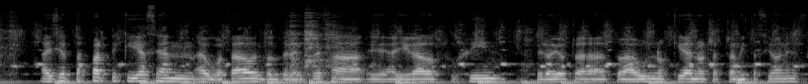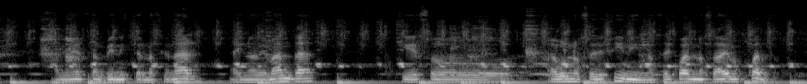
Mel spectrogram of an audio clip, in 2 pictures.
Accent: Mehuín, Los Ríos, Chile; Bueno, yo soy de acá de Mehuín

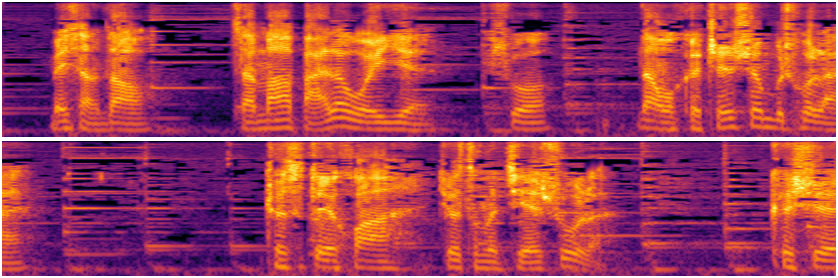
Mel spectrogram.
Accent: Gansu, China; now in Nanjing, China; 来自甘肃。我在南京大学，距离我的家乡1622公里。

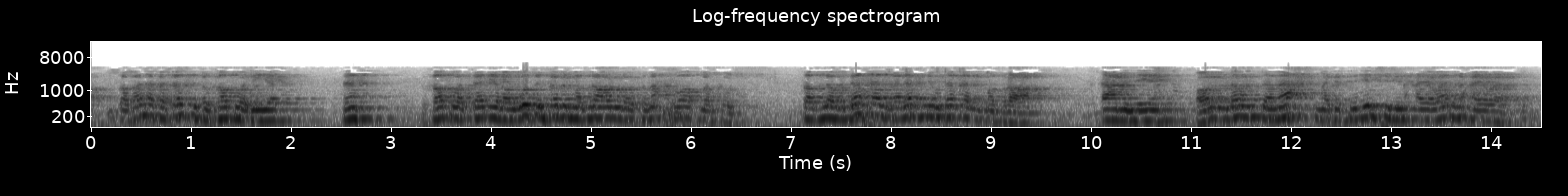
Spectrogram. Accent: Egypt; احنا شعب مصري ممكن يعمل اي حاجه موجوده

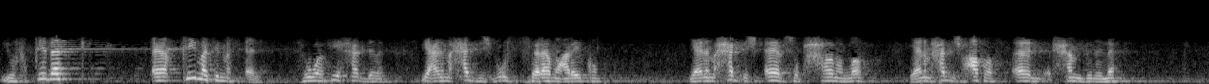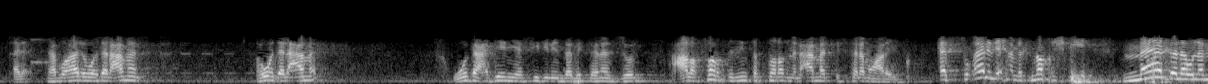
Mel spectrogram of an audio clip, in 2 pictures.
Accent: Egypt; لازم نعمل كده احنا كمصريين كده

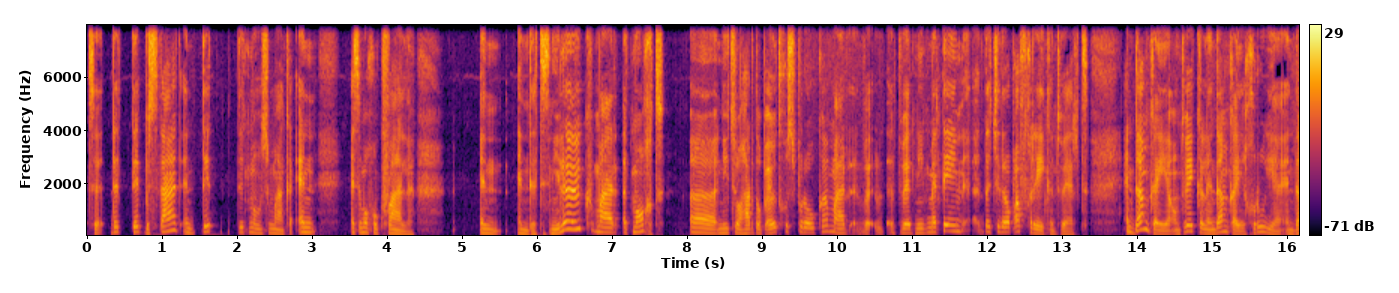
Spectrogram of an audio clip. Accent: Suriname; En opgroeiend in Suriname is dat heel belangrijk.

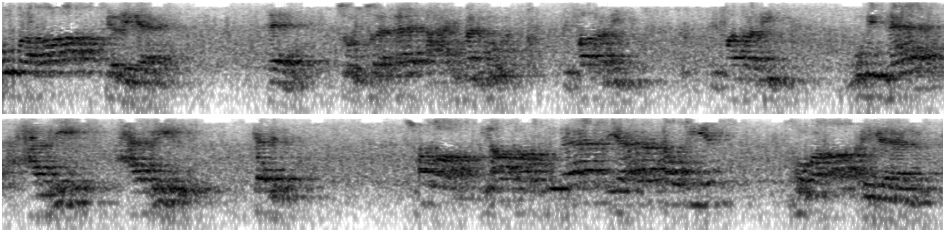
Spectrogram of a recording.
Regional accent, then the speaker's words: Egypt; مذهب كبير فين في مصر لما وجد احاديث عندنا في مصر فغير رايه

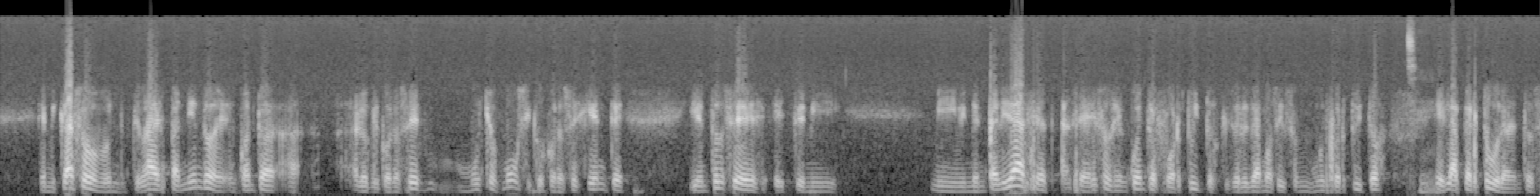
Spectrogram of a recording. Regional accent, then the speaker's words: Villa La Trinidad, Tucumán, Argentina; Y yo nací en Tucumán, capital, sí. Criado en un pueblo del sur llamado Villa La Trinidad, uh-huh. Que está como a casi 100 kilómetros de Tucumán, un pueblo cañero.

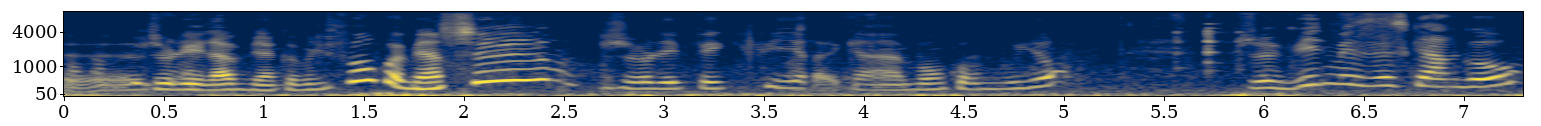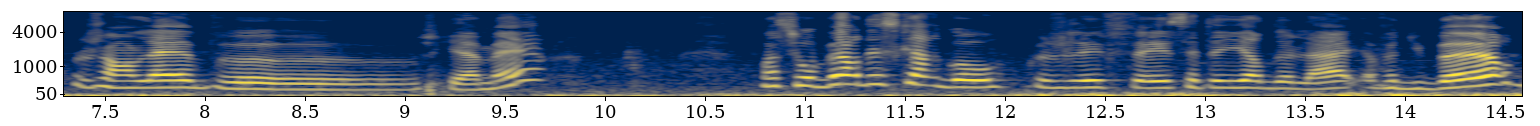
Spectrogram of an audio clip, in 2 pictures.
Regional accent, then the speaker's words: Nouvelle-Aquitaine, France; Pas ici, je suis née à Vaurouillac, à une, je sais pas, une vingtaine de kilomètres d'ici.

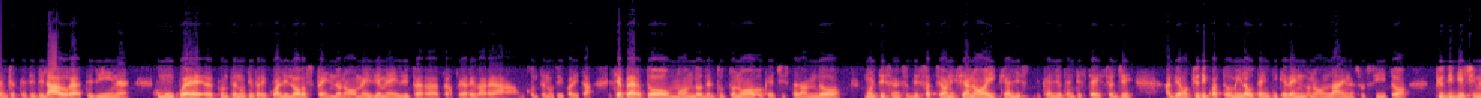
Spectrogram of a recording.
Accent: Turin, Piedmont, Italy; Poi io sono di Torino, quindi abbiamo iniziato da quelle di Torino.

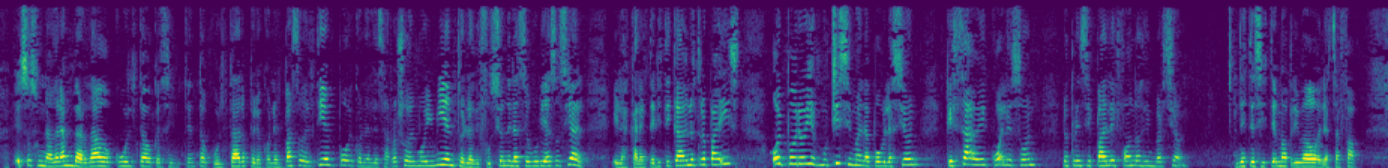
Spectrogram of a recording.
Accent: Uruguay; como clase trabajadora, como pueblo uruguayo

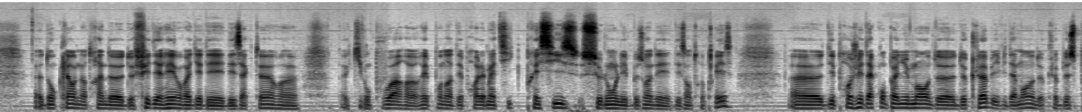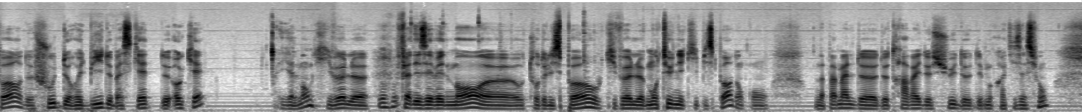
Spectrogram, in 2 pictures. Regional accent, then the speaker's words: Montpellier, Occitanie, France; je suis montpelliérain

